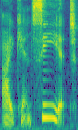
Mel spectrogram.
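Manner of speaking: slow, prominence on "see", then down; falling intonation. Shown as a demonstration. Teacher demonstrating a statement, slow and falling. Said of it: "falling intonation".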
